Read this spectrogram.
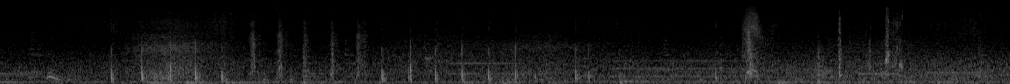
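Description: Footsteps patter quickly across sand and rock.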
